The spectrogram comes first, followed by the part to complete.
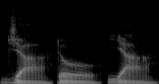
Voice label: "jatoya", concat syllables; Affixing experiment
